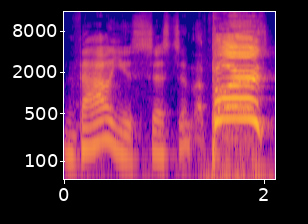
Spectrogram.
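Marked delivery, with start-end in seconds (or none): 1.5-2.0 shout, much higher and louder; exasperated scream of please. Real, not acted. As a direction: explode in frustration. Exasperated outburst.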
